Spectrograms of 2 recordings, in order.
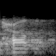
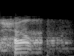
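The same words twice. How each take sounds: First: The final consonant is thin and light. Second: The final consonant is thick and heavy. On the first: The speaker calls it wrong. "bukan haqq" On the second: The speaker calls it right. "Tebal haqq"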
